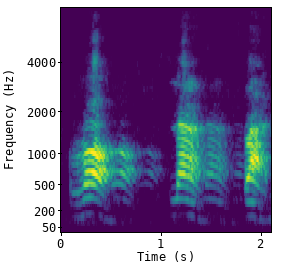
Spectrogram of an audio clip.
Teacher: ujung lidah yang bersentuhan dengan langit tengah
